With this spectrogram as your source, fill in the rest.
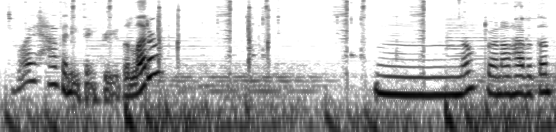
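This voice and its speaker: Over game music, a young woman streamer chats casually with viewers as she plays, reading chat and giving wry, rambling commentary. Her mid-range voice has vocal fry and a moderate pace, and she keeps correcting herself and restarting sentences.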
